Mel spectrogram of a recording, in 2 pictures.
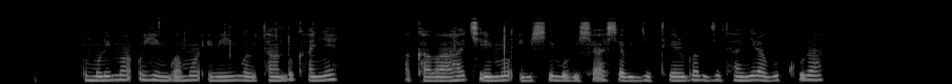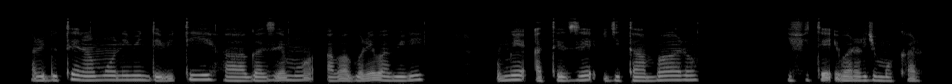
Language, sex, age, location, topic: Kinyarwanda, female, 36-49, Kigali, agriculture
